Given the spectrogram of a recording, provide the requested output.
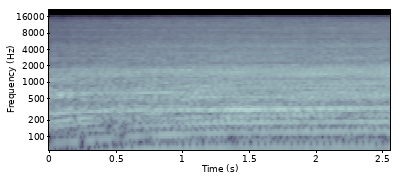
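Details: VW Polo after repair of two faulty injectors; even, steady idle with smooth clatter and no misses, knocks or hunting; normal idle.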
